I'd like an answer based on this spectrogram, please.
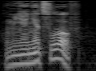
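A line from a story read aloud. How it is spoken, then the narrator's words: Pilot breathing out words. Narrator (Russian): выдохнул летчик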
